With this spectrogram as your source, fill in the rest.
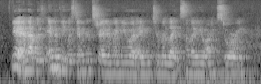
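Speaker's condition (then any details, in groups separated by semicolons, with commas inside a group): No condition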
